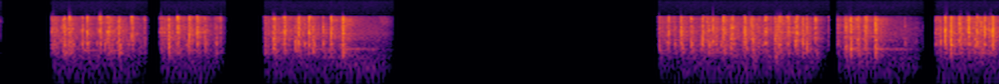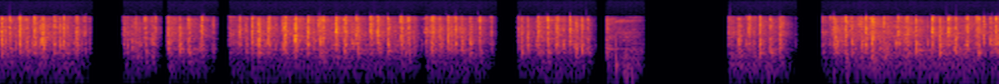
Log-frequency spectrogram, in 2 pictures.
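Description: Rapid typing of programming code on a computer keyboard, dense clicking bursts broken by brief pauses, close and steady, with no speech.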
